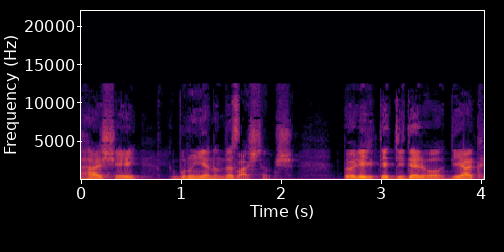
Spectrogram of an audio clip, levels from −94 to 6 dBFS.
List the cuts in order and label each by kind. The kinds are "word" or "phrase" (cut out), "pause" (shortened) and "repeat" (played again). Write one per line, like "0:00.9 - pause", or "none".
0:01.5 - word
